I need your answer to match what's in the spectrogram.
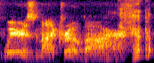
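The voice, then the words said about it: Impression of R.G. Armstrong. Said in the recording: “I'm gonna do my impression of him in fucking Evil Speak”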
